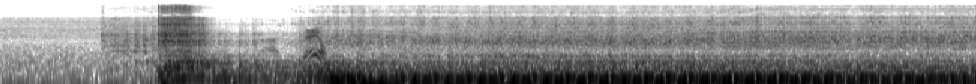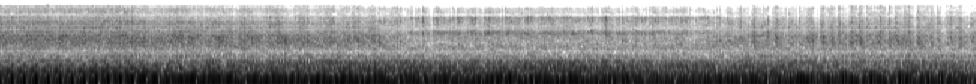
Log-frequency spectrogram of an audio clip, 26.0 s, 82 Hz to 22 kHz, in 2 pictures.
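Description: Sixth-generation Chevrolet Camaro V8 with long-tube headers starting up: a sudden burst as it cranks and catches about two seconds in, a rise in revs a couple of seconds later, then a steady, pulsing idle.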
